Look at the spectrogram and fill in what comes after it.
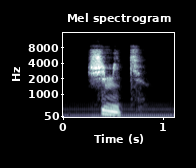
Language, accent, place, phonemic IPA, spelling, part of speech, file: French, France, Lyon, /ʃi.mik/, chimiques, adjective, LL-Q150 (fra)-chimiques.wav
- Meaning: plural of chimique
